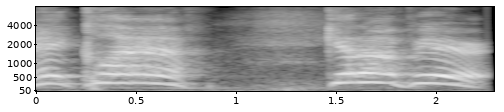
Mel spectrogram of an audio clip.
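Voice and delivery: very high, furious, angry shout. Retelling how the boss called him up the ladder: imitating an angry yell. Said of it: "he starts yelling all angry".

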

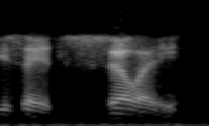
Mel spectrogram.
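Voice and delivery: the word silly dropped low with a dismissive falling pitch.

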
